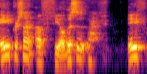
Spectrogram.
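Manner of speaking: flustered, tripping over words. Presenting on their first live, losing their place: nervous, stumbling. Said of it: "I'm nervous today with my first live".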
